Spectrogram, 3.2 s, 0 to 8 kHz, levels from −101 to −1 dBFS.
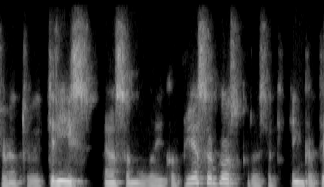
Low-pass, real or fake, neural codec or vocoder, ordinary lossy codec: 7.2 kHz; fake; codec, 16 kHz, 4 kbps, FreqCodec, larger model; Opus, 32 kbps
